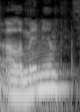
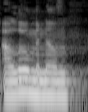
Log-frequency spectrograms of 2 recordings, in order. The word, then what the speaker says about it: aluminium: it's pretty solid actually it's aluminium or aluminum depending on how you want to pronounce it oh it works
